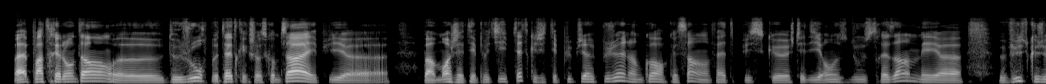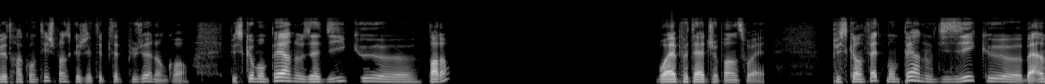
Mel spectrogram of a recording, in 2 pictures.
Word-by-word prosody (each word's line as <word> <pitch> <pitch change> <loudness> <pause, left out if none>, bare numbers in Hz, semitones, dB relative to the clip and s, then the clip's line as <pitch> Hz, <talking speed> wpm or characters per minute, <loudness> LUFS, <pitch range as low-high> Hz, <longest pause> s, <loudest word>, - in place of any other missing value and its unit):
Bah - - +8
pas 130 0 +5
très 130 0 +3
longtemps, 145 +3 +2
heu, 100 0 -2
2 110 -1 -3
jours 150 +5 -1
peut-être 130 +6 +2
quelque 105 - -7
chose 100 -1 -1
comme 105 0 -7
ça. 155 +1 +9
Et 105 - -6
puis, 105 -1 -6
heu, 95 - -3 0.4
bah, 100 0 +4
moi 115 +6 +2
j'étais 105 -2 -2
petit 110 +5 -5
peut-être 175 +8 -4
que 110 - -8
j'étais 100 +1 -5
plus 125 - -15
p 125 0 -3
plus 135 - -12
jeune 165 +1 -3
encore 120 0 -5
que 105 -1 -10
ça - - 0
en 105 -1 -8
fait 105 +1 -7
puisque 100 +1 -3
je 100 0 -3
t'ai 100 -1 -7
dit 105 +1 -5
11-12-13 110 +1 -7
ans. 155 +2 -2
Mais, 110 -7 -4
heu, 100 -1 -1 0.4
vu 130 +10 -5
ce - - -9
que 135 - -4
je 120 - -3
vais 125 - +2
te - - -9
raconter 120 +5 -6
je 150 - +1
pense 130 0 -5
que 120 - -5
j'étais 105 0 -7
peut-être 120 -2 -8
plus 115 - -11
jeune 140 +3 -3
encore. 100 - -8 0.4
Puisque - - +1
mon 130 -2 -1
père 165 +4 +7
nous 130 -3 -3
a 125 - +3
dit 135 +8 -5
que, - - -8
heu 120 -7 -4
pardon? 120 0 +5 2.1
Ouais. 120 +1 +10
Peut-être, 125 -3 +3
je 105 - 0
pense. 105 -1 -1
Ouais. - - -6 0.7
Puisqu'en 125 -2 +3
fait 115 - +2
mon 125 -1 -4
père 185 +6 +2
nous 130 -5 -9
disait 120 +11 +1
que, 150 - -10 0.3
heu, - - -4
bah, - - +6
un 130 - +2
120 Hz, 225 wpm, -25 LUFS, 105-135 Hz, 2.1 s, Ouais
